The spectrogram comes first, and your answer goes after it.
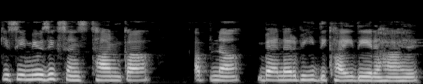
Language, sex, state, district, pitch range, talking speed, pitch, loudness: Hindi, female, Uttar Pradesh, Varanasi, 185-205 Hz, 155 wpm, 195 Hz, -16 LUFS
